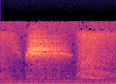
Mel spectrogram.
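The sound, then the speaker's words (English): An exaggerated deep inhale, imitating a breath of fresh park air: a long, loud, airy intake lasting about a second, followed by a softer second breath. “The air was wonderful, and I inhaled this wonderful air. I went like this.”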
